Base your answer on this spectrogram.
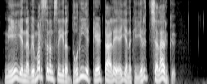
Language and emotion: Tamil, angry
